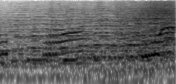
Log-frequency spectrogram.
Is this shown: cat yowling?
yes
